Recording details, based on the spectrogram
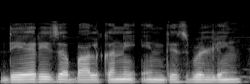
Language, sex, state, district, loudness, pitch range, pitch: English, male, Jharkhand, Garhwa, -14 LUFS, 110-115 Hz, 110 Hz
